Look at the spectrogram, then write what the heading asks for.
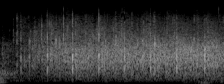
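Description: An audience applauds steadily, a dense wash of many hands clapping at a fairly even, moderate loudness throughout, with no voices standing out.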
